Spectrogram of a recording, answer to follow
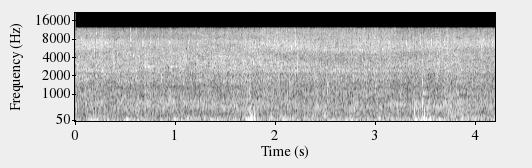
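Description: Thick tomato slices frying in a pan of hot oil with garlic, peppers and vinegar, a steady sizzle.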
